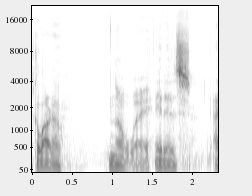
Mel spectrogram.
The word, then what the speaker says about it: Gallardo: It is pronounced Gallardo. No way. It is. I know the look you gave me, I knew exactly what you were thinking. It's technically pronounced Gallardo.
